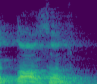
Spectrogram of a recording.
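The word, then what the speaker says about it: castle: ठीक है आगे देखिए सी ए एस टी एल है तो टी साइलेंट लिया जाएगा तो इसको लिखाया कासल कासल है ना सीएसी का प्रत का लिख दिया जाएगा कासल हो जाएगा है ना तो कासल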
